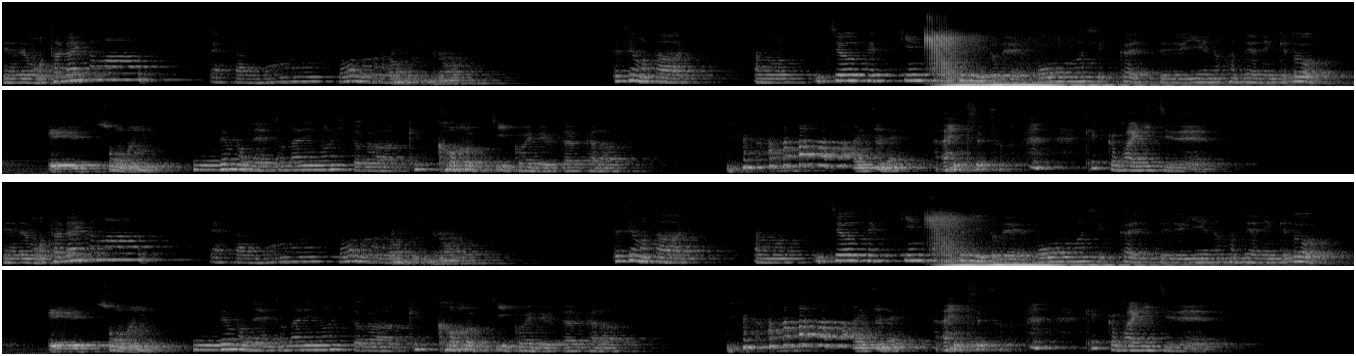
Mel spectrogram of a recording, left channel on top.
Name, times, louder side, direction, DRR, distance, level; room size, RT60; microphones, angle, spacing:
voice 1, 0.0-1.4 2.1-4.0 6.1-6.8 7.5-13.1 15.4-19.7 22.2-22.4 22.8-25.6, equal, 10° left, 0 dB, 1.0 m, -37 dB
voice 2, 3.9-4.8 14.0-15.1 20.9-22.5, equal, 5° right, -3 dB, 1.5 m, -34 dB
sound 1, 9.2-11.9, left 1 dB, 65° left, 0.5 m, -26 dB
10.5 x 6.9 x 2.3 m, 1.2 s
head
